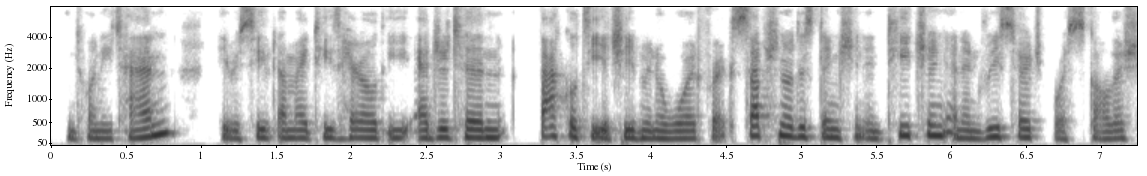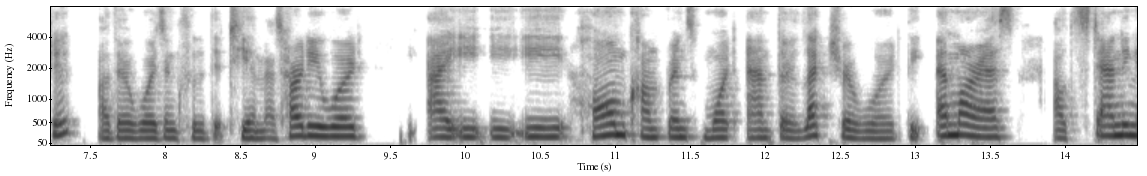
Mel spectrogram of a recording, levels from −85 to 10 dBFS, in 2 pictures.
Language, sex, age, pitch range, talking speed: English, female, 20-39, 165-200 Hz, 160 wpm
